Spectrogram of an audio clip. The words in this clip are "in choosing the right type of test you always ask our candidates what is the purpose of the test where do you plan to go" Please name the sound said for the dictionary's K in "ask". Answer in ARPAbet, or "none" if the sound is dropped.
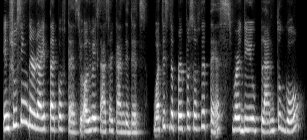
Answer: none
